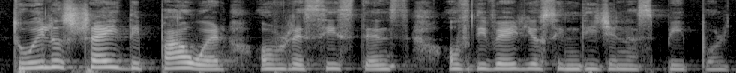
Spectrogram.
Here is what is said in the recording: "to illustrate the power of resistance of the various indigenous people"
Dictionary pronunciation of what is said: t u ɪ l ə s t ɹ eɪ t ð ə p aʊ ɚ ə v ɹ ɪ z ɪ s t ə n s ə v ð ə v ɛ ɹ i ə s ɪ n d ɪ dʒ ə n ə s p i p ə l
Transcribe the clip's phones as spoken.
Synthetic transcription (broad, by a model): t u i l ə s t ɹ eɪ t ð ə p aʊ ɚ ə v ɹ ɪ s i s t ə n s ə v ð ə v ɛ ɹ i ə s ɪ n d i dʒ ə n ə s p i p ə l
